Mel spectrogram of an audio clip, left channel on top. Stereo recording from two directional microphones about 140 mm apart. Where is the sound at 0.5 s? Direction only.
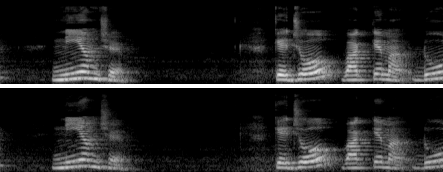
45° left (ahead or behind).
